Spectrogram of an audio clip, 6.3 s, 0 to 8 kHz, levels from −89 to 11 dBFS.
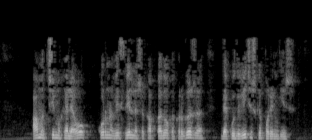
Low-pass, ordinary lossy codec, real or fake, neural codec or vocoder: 7.2 kHz; MP3, 24 kbps; real; none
